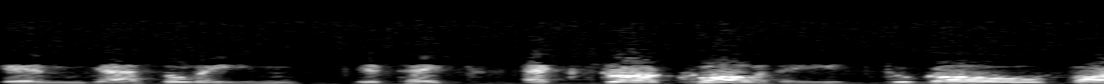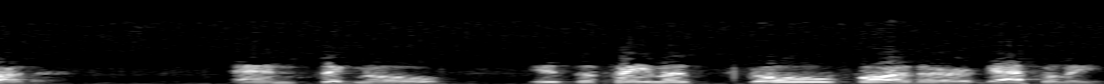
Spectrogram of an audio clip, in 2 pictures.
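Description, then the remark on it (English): A man speaks steadily into a flutter box, his voice thin, narrow and tinny with a wavering, fluttering distortion, in phrases separated by short pauses, saying that in gasoline it takes extra quality to go farther. “I'll speak into the flutter box and say, in gasoline, it takes extra quality to go farther and Signal is the famous Go Farther gasoline.”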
